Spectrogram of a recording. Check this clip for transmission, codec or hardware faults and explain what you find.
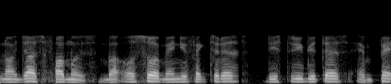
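Two gaps show packet loss with pitch repetition, heard over the narrow G.711 telephone band. At 0.54–0.56 s, a 20 ms loss fitting one packet, the receiver repeats the last pitch period and the sound briefly holds with a buzzy tone. At 2.34–2.42 s, 80 ms fitting about four packets, the repetition fades to silence before a short cross-fade back. A plain dropout would cut to silence with a click instead of a held buzz.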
